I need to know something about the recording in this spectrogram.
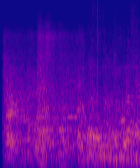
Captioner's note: gaming machines whirring; people chattering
